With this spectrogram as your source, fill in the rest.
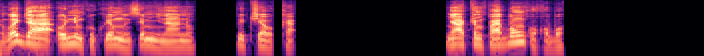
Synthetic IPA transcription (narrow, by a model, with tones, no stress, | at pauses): na˨wæ˦d͡ʑa˨ʔɔ˦nĩ˦m˨kʰo˨kʰu˨˦a˦mʊ̃˨n̩˨sɛ̃˦mɲĩ˨nãː˨˦nʊ̃˦ | bɛ˦tʰɥa˨wʊ˨kʰa˦ | ɲãː˨t͡ɕʰᶣʊ̃˨m̩˨pʰa˨i˨bɔ̃˦ŋ̩˦kʰɔ˨kʰɔ˨bɔ˦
